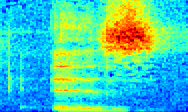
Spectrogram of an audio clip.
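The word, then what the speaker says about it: hay: here's a word that is not really that tricky to learn I not like the word hey it's not pronounced the H remember I it means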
